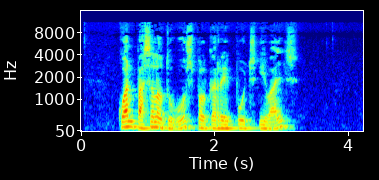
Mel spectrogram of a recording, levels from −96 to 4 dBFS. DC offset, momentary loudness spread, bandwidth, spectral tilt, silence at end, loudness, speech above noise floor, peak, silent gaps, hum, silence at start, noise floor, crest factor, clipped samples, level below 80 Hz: under 0.1%; 10 LU; 11.5 kHz; -5.5 dB/octave; 1 s; -24 LUFS; 46 dB; -2 dBFS; none; none; 0.55 s; -69 dBFS; 22 dB; under 0.1%; -58 dBFS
